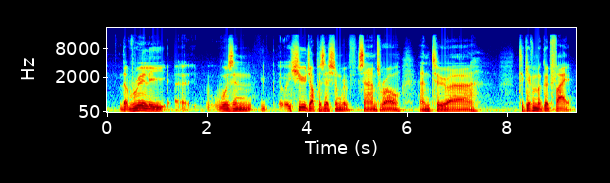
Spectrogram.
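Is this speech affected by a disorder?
No.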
